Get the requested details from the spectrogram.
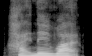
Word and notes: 海内外: hǎi nèi wài

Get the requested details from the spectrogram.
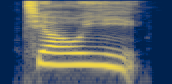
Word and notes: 交易: jiāo yì

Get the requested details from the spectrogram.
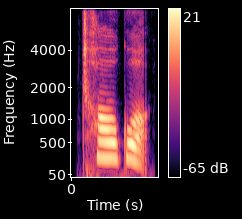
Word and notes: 超过: chāo guò

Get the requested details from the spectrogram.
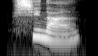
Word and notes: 西南: xī nán

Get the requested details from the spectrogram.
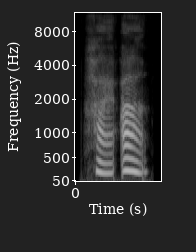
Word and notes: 海岸: hǎi àn

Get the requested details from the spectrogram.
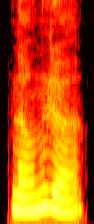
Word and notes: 能人: néng rén

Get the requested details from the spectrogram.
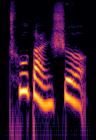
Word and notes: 出版社: chū bǎn shè

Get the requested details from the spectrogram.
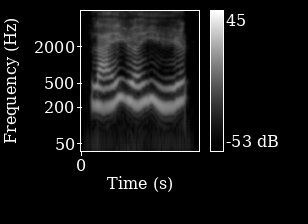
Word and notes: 来源于: lái yuán yú

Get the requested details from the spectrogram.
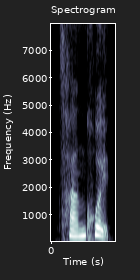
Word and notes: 惭愧: cán kuì

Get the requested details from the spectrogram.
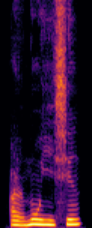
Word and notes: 耳目一新: ěr mù yī xīn

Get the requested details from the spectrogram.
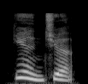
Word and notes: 厌倦: yàn juàn

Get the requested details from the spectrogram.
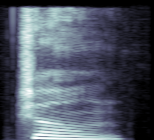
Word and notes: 正: zhèng

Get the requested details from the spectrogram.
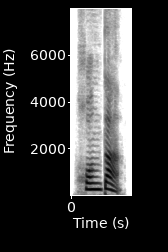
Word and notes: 荒诞: huāng dàn

